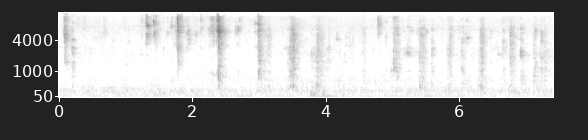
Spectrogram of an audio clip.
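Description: Faint chewing and small clicks of eating, with a sharper click about two and a half seconds in.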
